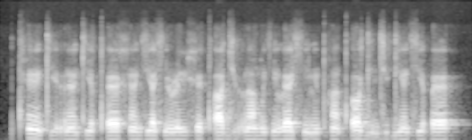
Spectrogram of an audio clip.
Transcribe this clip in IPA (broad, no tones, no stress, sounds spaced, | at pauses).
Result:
tʰ ẽ tʲ e r ɛ̃ tʲ a tʼ ɛ x ɛ̃ zʲ a sʲ ũ ɭ i x e tʼ a dʲ u r ã v ũ sʲ ũ l ɛ sʲ ẽ lʲ ũ pʰ ã tʼ ʌ dʲ ɛ̃ dʲ e dʲ ɛ̃ sʲ a p ɛ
